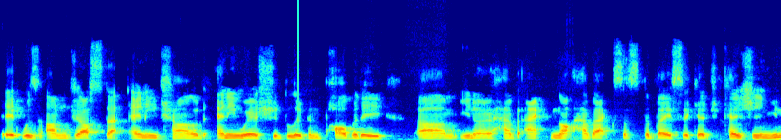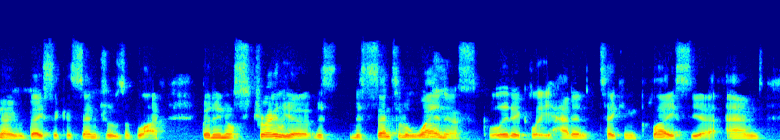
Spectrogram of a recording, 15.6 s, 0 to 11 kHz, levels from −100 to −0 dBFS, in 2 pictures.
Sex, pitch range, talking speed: male, 90-100 Hz, 165 wpm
